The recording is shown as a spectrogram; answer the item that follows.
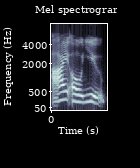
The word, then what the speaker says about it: iu: It's pronounced as iou, but it's written as iu.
